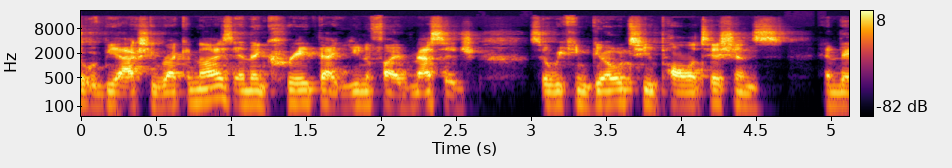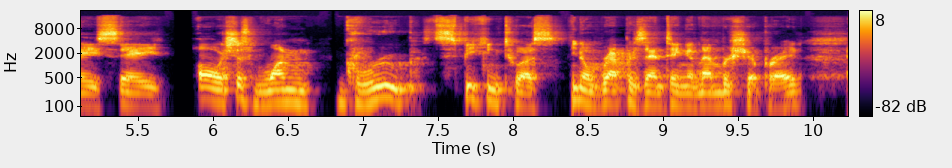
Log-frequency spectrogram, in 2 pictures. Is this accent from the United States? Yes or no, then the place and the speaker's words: no; British Columbia, Canada; Oh, I'm born in 84, you know, like I remember a time before the screen. You know, I grew up on the Gulf Islands here.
